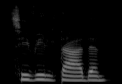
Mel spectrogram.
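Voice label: "tziviltade", female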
